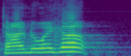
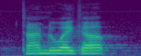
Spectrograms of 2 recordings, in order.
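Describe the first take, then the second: First: It is said louder and firmer. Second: It is said softly and gently.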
